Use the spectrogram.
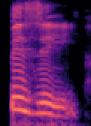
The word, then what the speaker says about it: busy: like busy right but we actually pronounce it busy with a zed sound and an i sounding vowel um which is really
